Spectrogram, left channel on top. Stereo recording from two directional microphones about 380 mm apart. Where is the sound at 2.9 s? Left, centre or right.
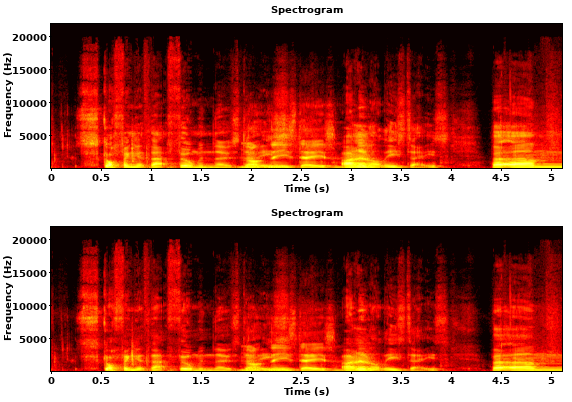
Left.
